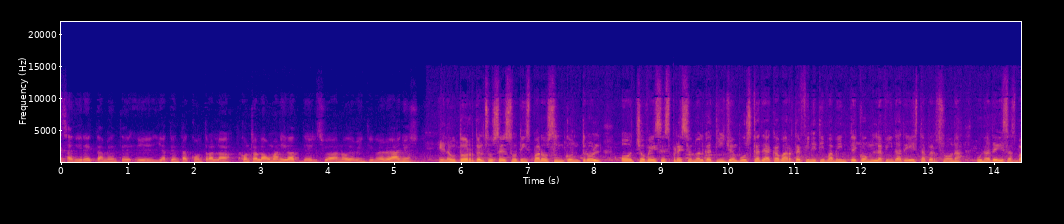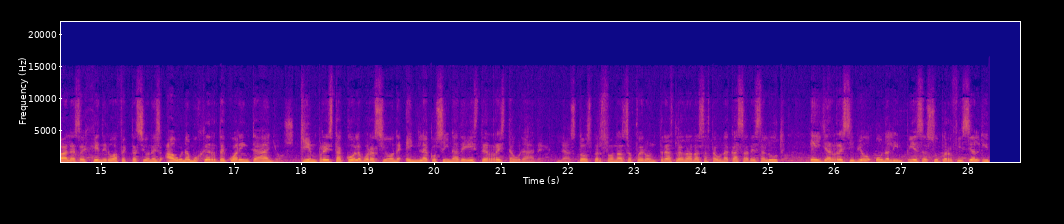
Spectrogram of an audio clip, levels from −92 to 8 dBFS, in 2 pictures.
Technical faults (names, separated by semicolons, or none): cut-off end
